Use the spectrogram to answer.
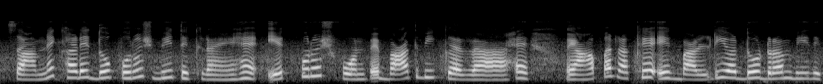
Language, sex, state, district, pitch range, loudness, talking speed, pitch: Chhattisgarhi, female, Chhattisgarh, Kabirdham, 240-320 Hz, -14 LUFS, 195 wpm, 280 Hz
